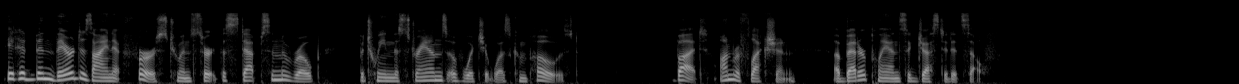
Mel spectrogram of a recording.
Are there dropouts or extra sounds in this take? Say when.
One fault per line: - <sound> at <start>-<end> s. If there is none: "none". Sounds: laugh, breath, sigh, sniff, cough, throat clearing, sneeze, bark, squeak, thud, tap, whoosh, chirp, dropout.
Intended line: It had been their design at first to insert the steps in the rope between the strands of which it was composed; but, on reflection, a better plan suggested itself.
none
